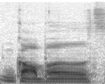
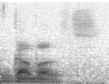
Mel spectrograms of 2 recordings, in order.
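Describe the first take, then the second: First: The name begins like the English word 'gobble'. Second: The name does not begin like 'gobble'. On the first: The speaker calls it wrong. "it is not Goebbels. he does not gobble his food" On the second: The speaker calls it right. "It's Joseph Goebbels"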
